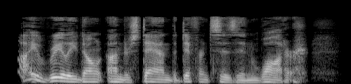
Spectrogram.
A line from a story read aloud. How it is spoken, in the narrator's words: Courtney murmurs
